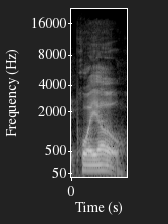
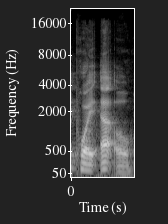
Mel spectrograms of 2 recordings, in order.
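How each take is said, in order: First: The e sound drops and the vowels merge. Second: The vowels are kept apart, with an e sound. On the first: The speaker calls it right. "you just say poio" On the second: The speaker calls it wrong. "you don't say poieo"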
